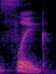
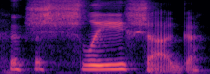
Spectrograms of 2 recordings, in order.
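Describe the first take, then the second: First: The name has one syllable, starting with 'sl'. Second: The name has two syllables, starting with 'shl'. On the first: This is the audiobook pronunciation. "completely different than Sleeg" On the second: This is the traditional Celtic pronunciation. "in Celtic, it's Schleeshug"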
